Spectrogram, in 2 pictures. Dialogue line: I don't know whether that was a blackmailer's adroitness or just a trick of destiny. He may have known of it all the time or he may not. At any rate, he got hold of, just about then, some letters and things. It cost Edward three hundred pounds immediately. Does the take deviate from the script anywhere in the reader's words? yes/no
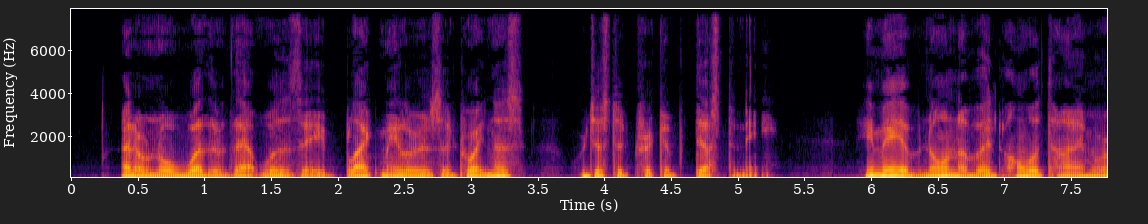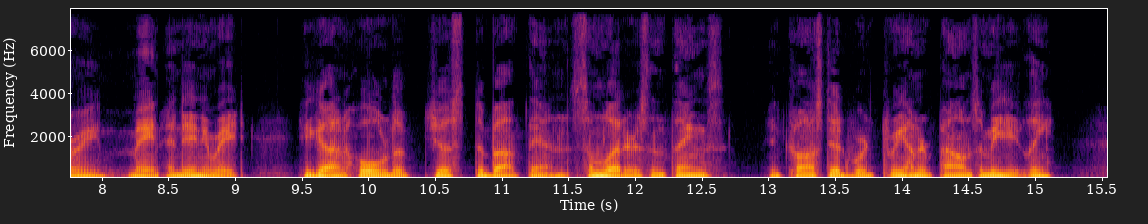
yes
